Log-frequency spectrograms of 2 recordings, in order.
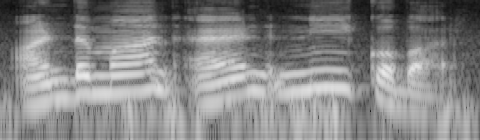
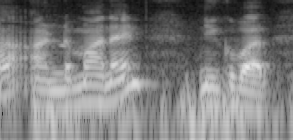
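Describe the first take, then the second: First: Slow, drawn-out "Andaman and Nicobar", pitched a little up; slow emphatic repeat. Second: Said in the usual way. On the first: Shown as a demonstration. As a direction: stretch out each name for the class. Repeats the name slowly for students. (धीरे-धीरे, खींचकर ज़ोर देते हुए)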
